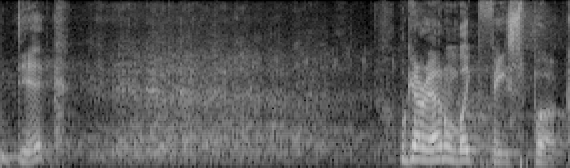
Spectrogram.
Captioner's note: crowd laughing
